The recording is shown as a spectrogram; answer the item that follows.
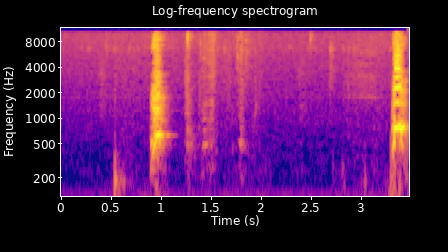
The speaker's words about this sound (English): And dog barking in room, very annoying.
